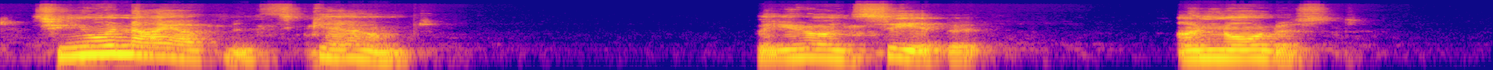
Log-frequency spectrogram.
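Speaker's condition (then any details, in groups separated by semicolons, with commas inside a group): Cerebral palsy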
